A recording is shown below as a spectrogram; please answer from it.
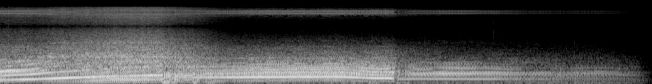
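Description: Race car engine sound effect revving up: the pitch rises for about two seconds and holds, drops sharply about four seconds in, then fades out near the end.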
